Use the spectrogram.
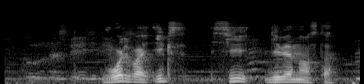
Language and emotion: Russian, neutral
